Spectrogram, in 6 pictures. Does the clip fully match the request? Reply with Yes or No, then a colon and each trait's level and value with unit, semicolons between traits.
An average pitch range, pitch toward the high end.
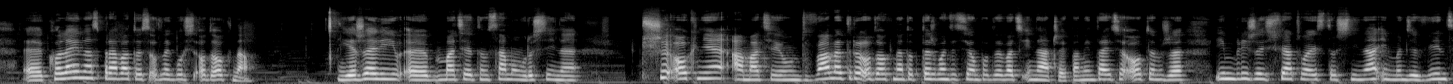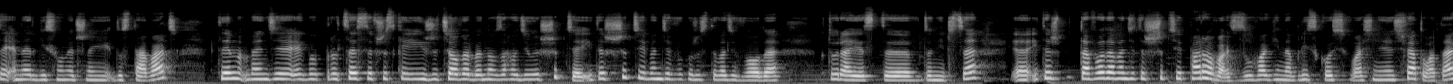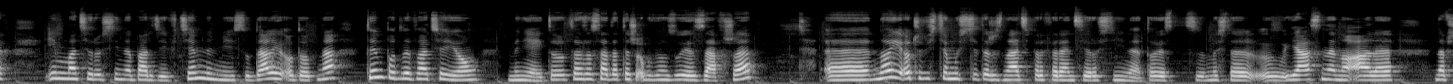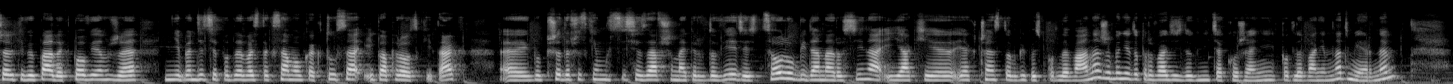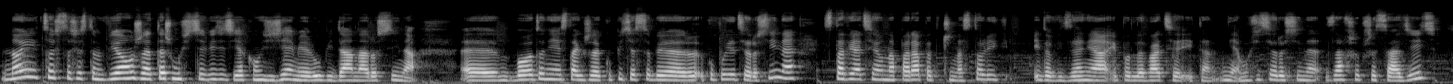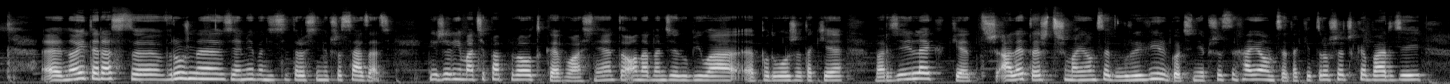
Yes: average, 3.3 semitones; high, 220 Hz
